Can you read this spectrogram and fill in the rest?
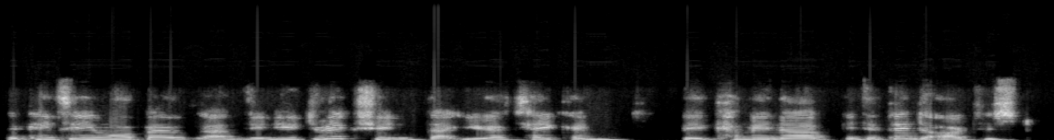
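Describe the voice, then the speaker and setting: An interview host asking simple, set questions in a steady way. The voice has a gravelly, fry-filled edge. It is recorded dry, with no room sound around it. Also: medium pitch, fast talker, no echo, muffled recording. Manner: plain, formulaic questions.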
